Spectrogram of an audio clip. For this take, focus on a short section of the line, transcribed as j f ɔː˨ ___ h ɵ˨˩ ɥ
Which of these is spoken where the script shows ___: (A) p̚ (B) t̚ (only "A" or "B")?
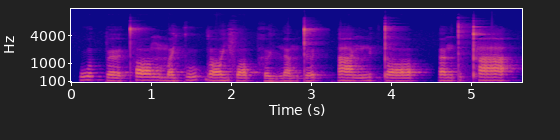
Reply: A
